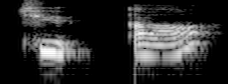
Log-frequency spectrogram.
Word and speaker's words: tu as: We don't pronounce the S at the end, so it still makes the same sound as the other one.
